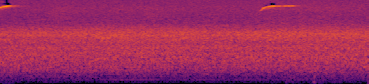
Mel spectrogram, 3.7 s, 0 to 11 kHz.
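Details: Blackbird giving its warning call: two faint, thin, high whistles, rising then flattening, spaced about 2.7 seconds apart, under a continuous hiss of ambient noise.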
